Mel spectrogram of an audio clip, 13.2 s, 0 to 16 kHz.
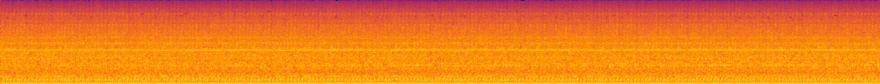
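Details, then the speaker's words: Caterpillar 3406A diesel idling before installation in the truck: steady, even idle with a deep rumble and regular clatter about three beats a second; running healthy. "i just love the sound of these things i could listen to it all day i'd rather have this in here than a radio so that's pretty cool"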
